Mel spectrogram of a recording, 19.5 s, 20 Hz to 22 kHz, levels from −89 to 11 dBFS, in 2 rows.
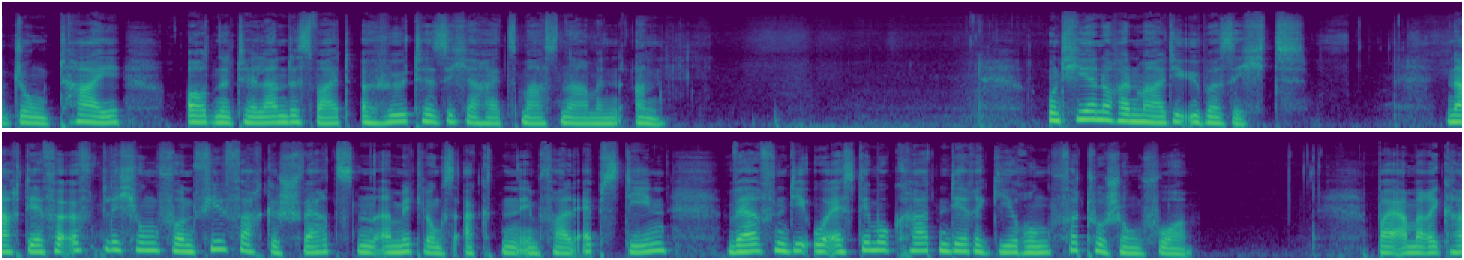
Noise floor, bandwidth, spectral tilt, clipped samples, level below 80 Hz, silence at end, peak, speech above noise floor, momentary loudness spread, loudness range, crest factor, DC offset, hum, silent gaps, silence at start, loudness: -63 dBFS; 16.5 kHz; -5.5 dB/octave; under 0.1%; -56 dBFS; 0 s; -4 dBFS; 42 dB; 7 LU; 5 LU; 18 dB; under 0.1%; none; none; 0 s; -22 LUFS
